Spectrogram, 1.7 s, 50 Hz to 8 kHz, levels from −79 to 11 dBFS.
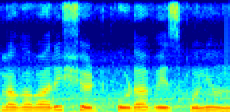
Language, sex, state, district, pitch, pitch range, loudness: Telugu, female, Telangana, Karimnagar, 215 Hz, 210-215 Hz, -12 LUFS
